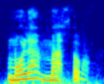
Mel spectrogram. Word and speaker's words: mola mazo: Und zwar wäre das jetzt in dieser Folge Mola Mazo, beziehungsweise wie man es in Spanien aussprechen würde, Mola Mazo.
